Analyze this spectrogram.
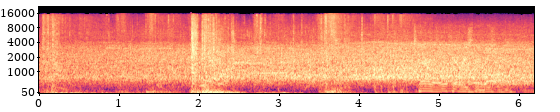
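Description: Football players crash together with heavy thuds.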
